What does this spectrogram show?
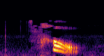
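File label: "凑" Mandarin Chinese; hsk; chinese-flashcards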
